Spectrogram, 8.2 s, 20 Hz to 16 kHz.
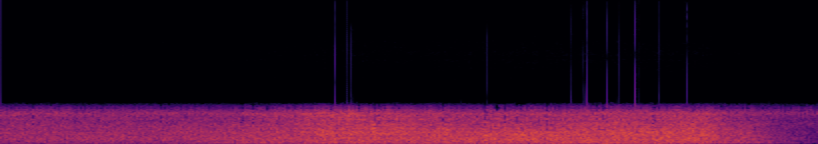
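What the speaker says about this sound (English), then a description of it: "we saw the first static fire test for Ship 24 with 6 Raptors" A sustained, powerful roar of a Starship Ship 24 static fire test with six Raptor engines, three sea-level and three vacuum, a broad rumbling blast that builds, holds steady for several seconds, then cuts off.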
